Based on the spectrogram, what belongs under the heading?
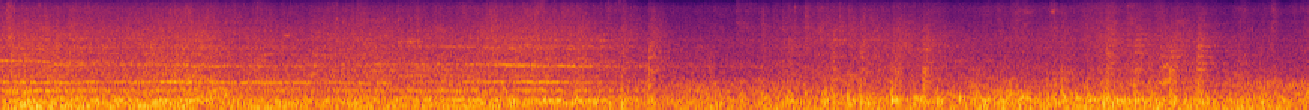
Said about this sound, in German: Ziemlich schnell für einen Güterzug.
